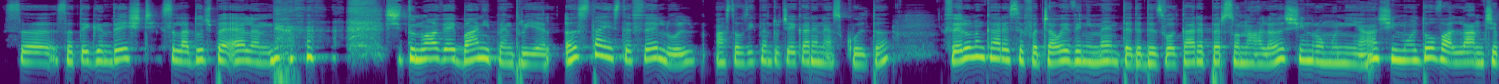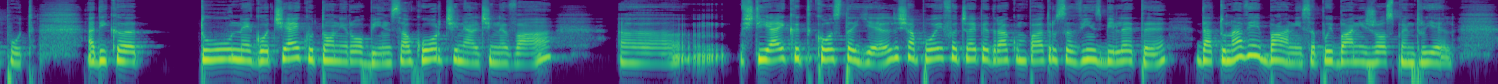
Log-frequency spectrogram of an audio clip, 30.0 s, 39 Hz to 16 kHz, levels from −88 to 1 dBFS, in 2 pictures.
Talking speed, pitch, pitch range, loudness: 155 wpm, 215 Hz, 190-245 Hz, -19 LUFS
